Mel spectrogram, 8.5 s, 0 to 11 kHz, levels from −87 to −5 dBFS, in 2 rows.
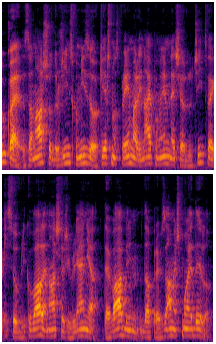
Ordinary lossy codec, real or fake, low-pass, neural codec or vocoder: none; fake; none; vocoder, 22.05 kHz, 80 mel bands, WaveNeXt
